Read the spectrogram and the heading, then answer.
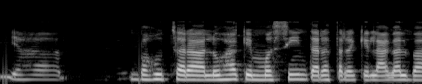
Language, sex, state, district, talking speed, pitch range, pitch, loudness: Hindi, female, Jharkhand, Sahebganj, 155 wpm, 210-230 Hz, 215 Hz, -19 LUFS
